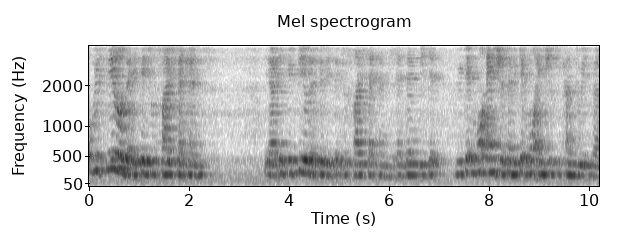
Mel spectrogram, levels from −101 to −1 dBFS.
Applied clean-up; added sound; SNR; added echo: none; none; none; reverberation time 0.6 s.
